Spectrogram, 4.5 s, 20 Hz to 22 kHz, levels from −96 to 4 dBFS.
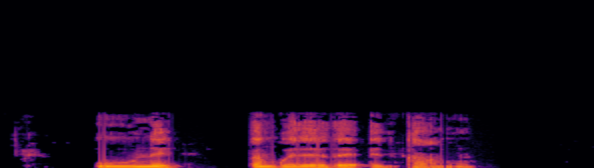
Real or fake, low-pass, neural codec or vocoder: real; 7.2 kHz; none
